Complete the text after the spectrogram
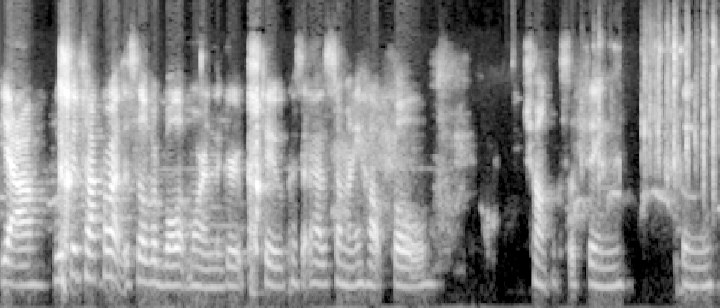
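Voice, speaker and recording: With long, frequent pauses, a woman of fairly low pitch talks at a moderate pace and keeps her intonation fairly even. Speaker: participant on business call. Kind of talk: casual group call.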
